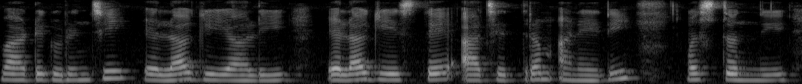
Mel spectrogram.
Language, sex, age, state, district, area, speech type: Telugu, female, 18-30, Andhra Pradesh, Guntur, urban, spontaneous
